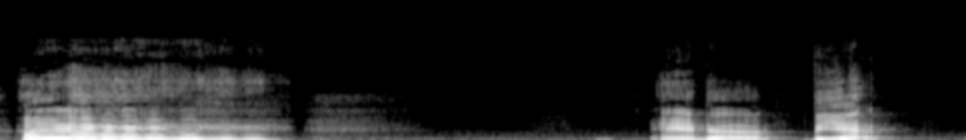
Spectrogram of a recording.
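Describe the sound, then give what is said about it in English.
Coyotes howl outside: one long, wavering cry slides downward in pitch for over a second, then after a pause come two shorter, sharper howls in quick succession. No one speaks. “So, damn, the coyotes are out.”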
